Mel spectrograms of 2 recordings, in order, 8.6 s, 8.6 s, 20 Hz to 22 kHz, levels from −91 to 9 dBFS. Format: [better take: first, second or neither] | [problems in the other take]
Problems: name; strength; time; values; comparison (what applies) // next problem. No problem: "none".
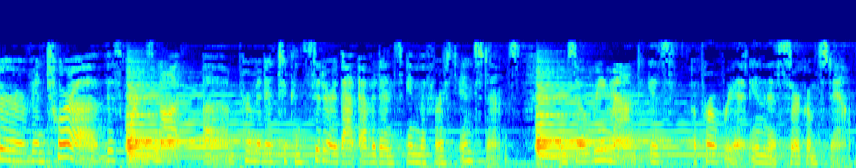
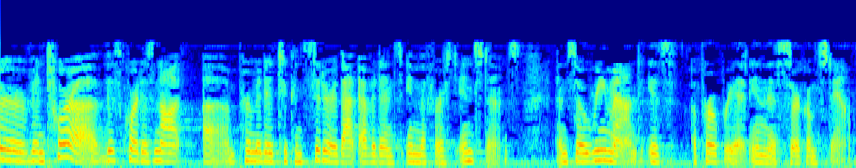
second | background sound (Piano); 1 dB below the speech // room echo; dies away in 1.3 s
